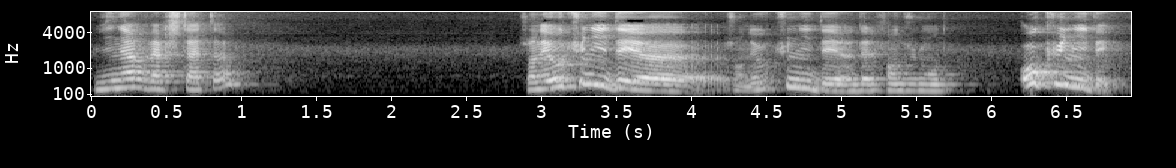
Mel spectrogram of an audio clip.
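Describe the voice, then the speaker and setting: With a mid-range voice, lively intonation and normal speed, a young woman hosts a casual livestream lesson from her desk. The small room gives a roomy sound, and her chatty talk on design and politics is full of fillers and self-corrections.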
